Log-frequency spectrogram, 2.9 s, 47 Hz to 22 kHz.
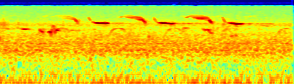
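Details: Many oxpeckers moving around at an African waterhole on 25 November 2024 give thin, high whistles and hissy, twittering chirps, several overlapping in quick bursts about every half second over a soft outdoor hiss.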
